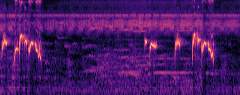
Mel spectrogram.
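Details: Caged red-whiskered bulbul used as a decoy to train other birds, giving two bright bursts of rapid, looping whistled notes separated by a quieter gap, with a constant high insect drone behind.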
